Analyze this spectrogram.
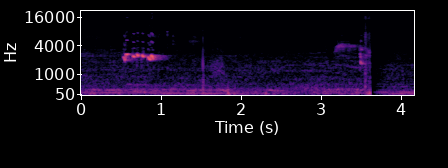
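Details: A yellow-vented bulbul calls a rival with a bright, bubbling, trilled note, then a short higher slurred note a few seconds later, ending in a sharp click amid quiet background.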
